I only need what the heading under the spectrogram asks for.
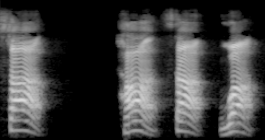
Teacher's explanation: जो हमारे जैसे जीभ है जैसे दांत है ये आपस में पास तो आते हैं लेकिन बीच में टकराते नहीं है और इसके बीच से जब हवा निकल जाती है उसी को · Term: संघर्षी व्यंजन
